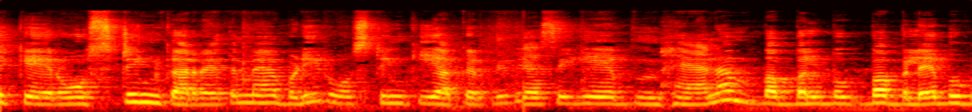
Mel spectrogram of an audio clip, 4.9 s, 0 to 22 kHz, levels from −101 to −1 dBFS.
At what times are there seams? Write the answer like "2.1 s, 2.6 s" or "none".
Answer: 2.5 s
